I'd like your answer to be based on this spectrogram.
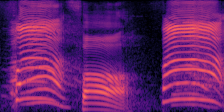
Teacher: فا کا مخرج اوپر والے دانتوں کے کنارے جب نیچے والے ہونٹ کے تر حصے سے لگتے ہیں ادا ہوتا ہے فا.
